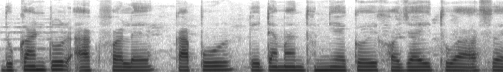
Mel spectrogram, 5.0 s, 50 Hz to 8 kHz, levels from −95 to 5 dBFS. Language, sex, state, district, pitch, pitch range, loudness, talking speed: Assamese, male, Assam, Sonitpur, 140 Hz, 135-150 Hz, -16 LUFS, 95 wpm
